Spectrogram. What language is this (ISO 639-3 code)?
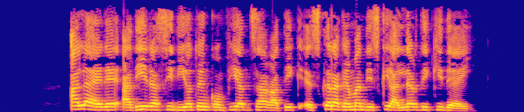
eus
